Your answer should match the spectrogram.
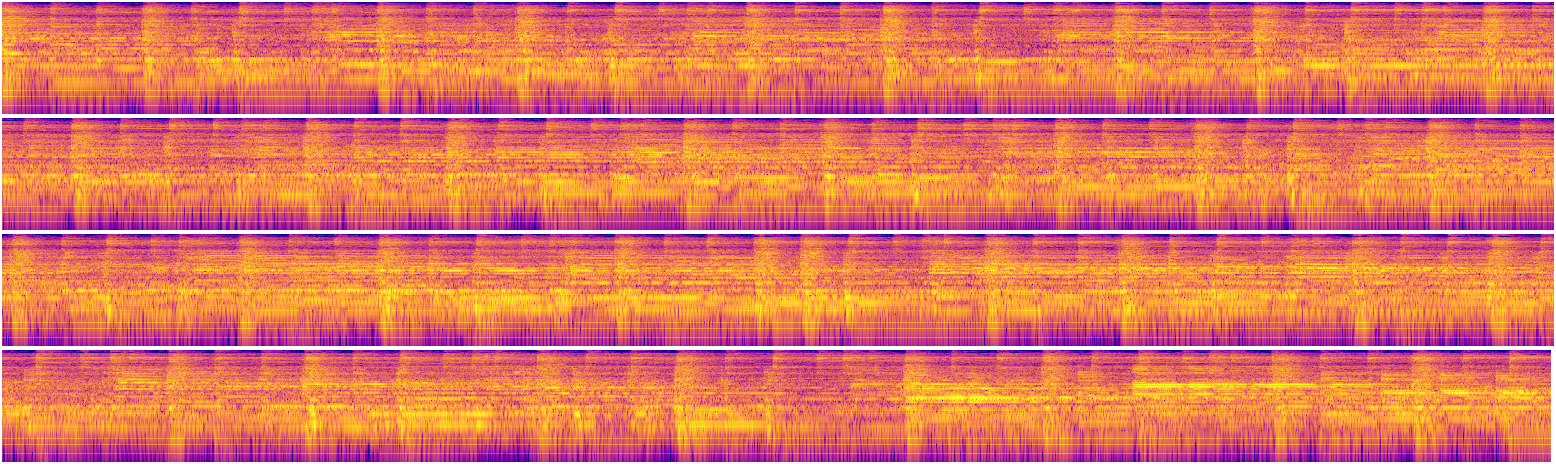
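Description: A live rautalanka band playing an instrumental tune on electric guitars with bass guitar and drum kit, the lead guitar carrying the melody.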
